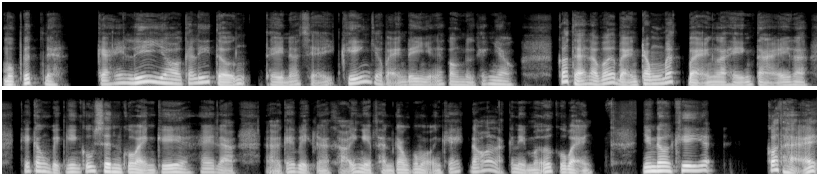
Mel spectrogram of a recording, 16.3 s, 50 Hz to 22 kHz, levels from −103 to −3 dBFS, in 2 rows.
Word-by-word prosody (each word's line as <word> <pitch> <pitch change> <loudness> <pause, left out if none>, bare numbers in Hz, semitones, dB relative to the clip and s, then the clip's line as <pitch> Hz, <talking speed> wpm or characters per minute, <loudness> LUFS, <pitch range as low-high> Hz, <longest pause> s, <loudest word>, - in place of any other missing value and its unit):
mục 110 -1 +2
đích 160 - +4
nè, 105 -3 -4 0.3
cái 135 +7 -2
lý 195 +5 +5
do, 155 -6 +3
cái 155 - -2
lý 185 +3 +2
tưởng 105 +9 +2 0.2
thì 95 -3 -2
nó 105 +5 -4
sẽ 90 -5 -8 0.2
khiến 180 +8 +2
cho 140 - -2
bạn 95 +1 -5
đi 110 +1 -1
những 100 0 -4
cái 120 - -5
con 105 -2 -2
đường 95 -2 -4
khác 125 +6 -10
nhau. 120 -5 -3 0.4
Có 215 - +4
thể 115 - +4
là 125 -3 +1
với 160 +8 +2
bạn 100 - +1
trong 140 +5 +2
mắt 195 +2 +1
bạn 90 +2 +1
là 100 -1 0
hiện 95 +1 -3
tại 95 -1 -2
là 100 -3 -2 0.3
cái - - 0
công 155 -3 +1
việc 105 +3 -3
nghiên 130 -1 0
cứu 160 +5 +1
sinh 145 -5 +5
của 120 0 +2
bạn 95 -3 +2
kia, 120 +1 +2
hay 125 -1 -4
là, 95 -6 -3 0.3
à, - - -6
cái 135 - -1
việc 110 -8 -2
là 85 0 -4
khởi 130 - -4
nghiệp 110 -8 0
thành 90 -2 -4
công 105 -1 0
của 115 - -2
một 105 - -1
bạn 90 - -5
khác, 125 +8 -7
đó 155 +7 -2
là 160 -9 -5
cái 130 - -7
niềm 105 -6 -2
mơ 100 - -1
ước 145 +6 +2
của 120 - 0
bạn. 95 -4 +1 0.5
Nhưng 160 +2 +7
đôi 170 0 +8
khi 180 +2 +4
á, 190 - +1 0.6
có 195 +1 +6
thể 150 -3 +2
120 Hz, 260 wpm, -24 LUFS, 100-155 Hz, 0.6 s, đôi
